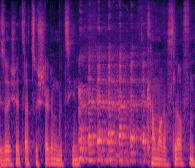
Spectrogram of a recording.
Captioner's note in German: Lachen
